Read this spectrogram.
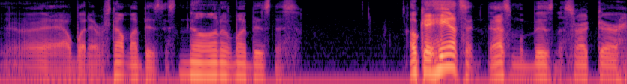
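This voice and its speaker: A man's voice: on the low side, lively intonation, fairly quick, fairly bright tone, no room sound. A man hosting a casual read-along commentary in slangy, colloquial speech, emphatically repeating phrases and addressing people directly. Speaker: online video host.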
